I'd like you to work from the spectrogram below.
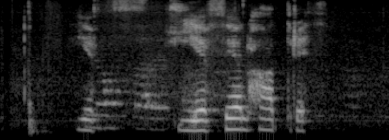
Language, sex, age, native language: Icelandic, female, 8, Icelandic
